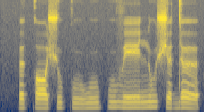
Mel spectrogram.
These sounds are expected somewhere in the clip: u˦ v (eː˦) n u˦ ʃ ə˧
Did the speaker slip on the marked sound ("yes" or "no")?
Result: no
